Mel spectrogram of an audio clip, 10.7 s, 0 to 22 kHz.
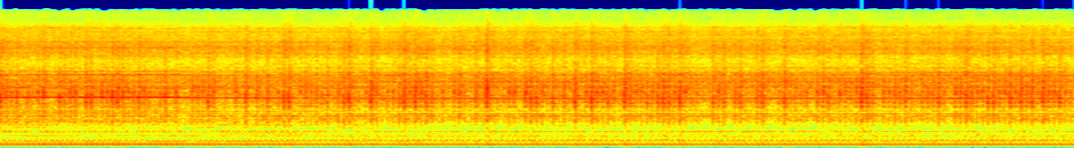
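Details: Subaru Impreza WRX engine running with a steady, regular knock of about three to four taps a second, most noticeable between 2000 and 2500 rpm.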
